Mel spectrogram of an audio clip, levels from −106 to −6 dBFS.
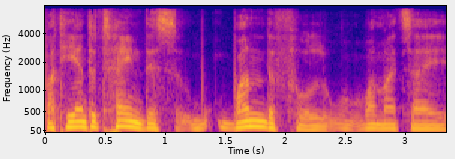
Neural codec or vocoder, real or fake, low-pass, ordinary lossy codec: none; real; 7.2 kHz; AAC, 48 kbps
